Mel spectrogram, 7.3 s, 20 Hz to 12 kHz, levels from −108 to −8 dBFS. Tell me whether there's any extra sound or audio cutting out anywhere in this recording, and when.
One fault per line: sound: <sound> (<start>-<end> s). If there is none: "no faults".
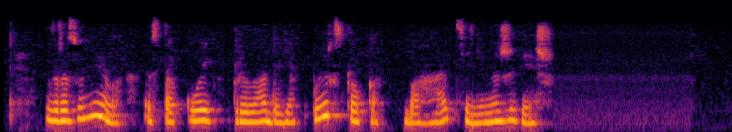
no faults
